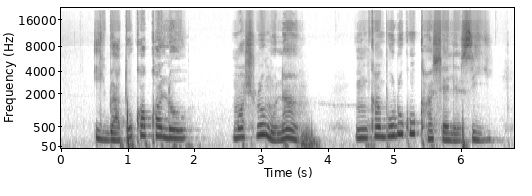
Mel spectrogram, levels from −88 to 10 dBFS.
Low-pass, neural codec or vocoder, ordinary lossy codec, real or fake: none; vocoder, 48 kHz, 128 mel bands, Vocos; none; fake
